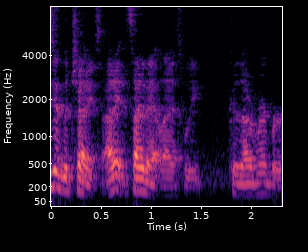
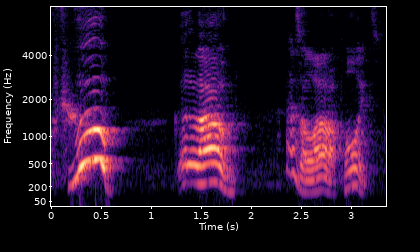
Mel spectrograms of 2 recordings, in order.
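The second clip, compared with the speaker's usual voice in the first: high loud whew, settling down; shocked exclamation; 11 semitones higher, 16 dB louder, slower than usual. Retold or imitated. Vlogger reacting to points allowed, loud astonished whew. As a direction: react like the number floored you. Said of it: "I was like".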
